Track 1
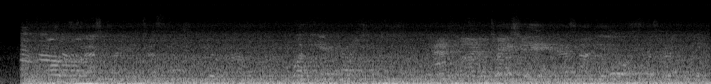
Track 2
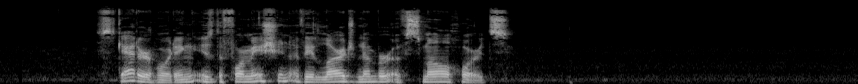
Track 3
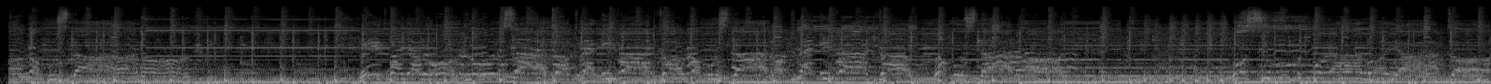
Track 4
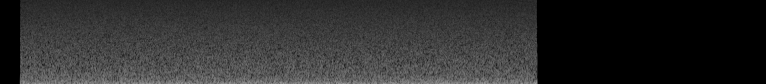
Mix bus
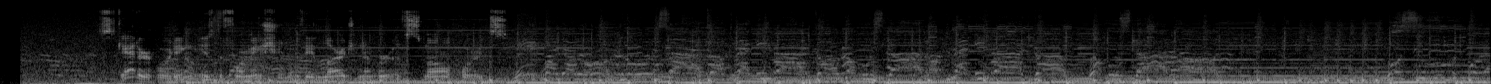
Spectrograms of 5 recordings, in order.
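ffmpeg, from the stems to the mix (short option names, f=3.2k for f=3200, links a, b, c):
-filter_complex "[0:a]flanger=delay=17.5:depth=3.5:speed=2.3,volume=-19dB[a];[1:a]aecho=1:1:3:0.89,tremolo=f=43:d=0.71,bandreject=f=4.4k:w=9.1,volume=-11.5dB,asplit=2[b][c];[2:a]bass=f=250:g=7,treble=f=4k:g=-4,adelay=1550,volume=-6dB[d];[3:a]volume=-17dB[e];[c]apad=whole_len=338150[f];[e][f]sidechaincompress=threshold=-34dB:ratio=8:attack=16:release=190[g];[a][b][d][g]amix=inputs=4:normalize=0,alimiter=limit=-21.5dB:level=0:latency=1:release=336"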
